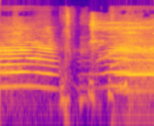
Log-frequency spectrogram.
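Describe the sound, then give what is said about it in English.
A voice imitates Chewbacca's Wookiee growl: a loud, drawn-out wavering howl, a short guttural break, then another long moaning roar, on its own. “Chewbacca, apparently.”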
